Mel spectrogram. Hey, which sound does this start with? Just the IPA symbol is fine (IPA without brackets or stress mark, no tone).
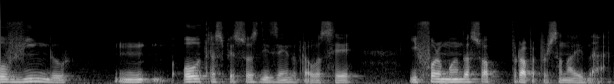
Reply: o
